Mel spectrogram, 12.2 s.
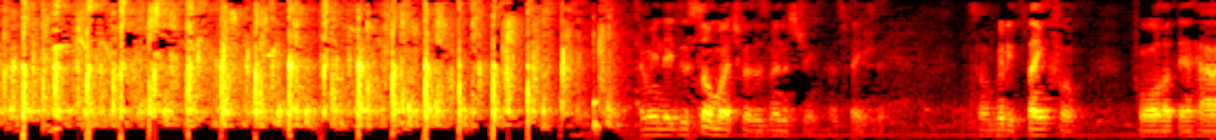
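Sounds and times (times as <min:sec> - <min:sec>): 
crowd clapping steadily: 0:00.0 - 0:06.4
speech: 0:07.0 - 0:09.1, 0:09.7 - 0:12.1.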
